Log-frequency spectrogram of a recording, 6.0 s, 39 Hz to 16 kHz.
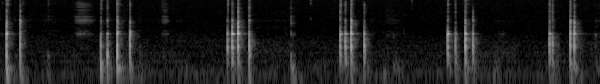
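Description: Long gold metal claw tips on one hand tap and scratch along the grain of a solid, light wooden cutting board with rounded corners, held upright. Quick, dry clicks come in short clusters of two to four, roughly once a second. Each click has a brief bright tick near 1.4 kHz that dies away almost at once, with faint scratching between the bursts.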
